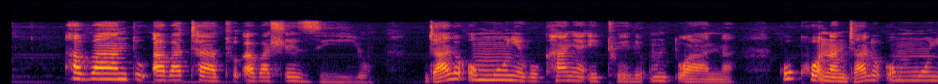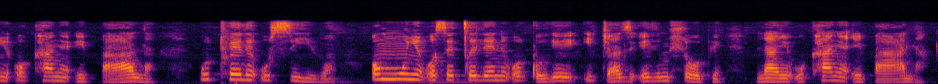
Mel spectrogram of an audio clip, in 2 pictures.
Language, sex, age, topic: North Ndebele, female, 25-35, health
